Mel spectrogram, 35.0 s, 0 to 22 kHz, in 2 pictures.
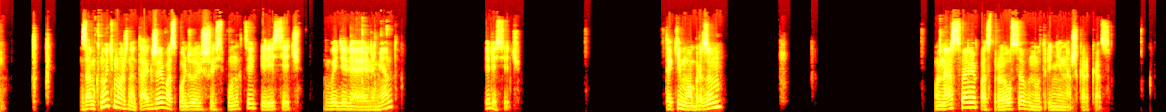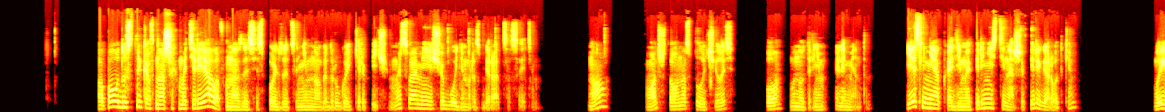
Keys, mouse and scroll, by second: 4.4 click, 5.6 click, 6.7 click, 8.4 middle click, 9.1-9.5 scroll down 1, 9.5 middle click, 13.1 middle click, 14.2-17.0 middle drag, 17.6 middle click, 19.1 scroll down 1, 19.7 scroll up 1, 21.5-21.9 scroll down 2, 22.8-24.1 scroll down 3, 24.1 middle click, 24.8-25.9 middle drag, 26.1 scroll down 1, 26.5-27.9 middle drag, 32.6 click, 34.2 click.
